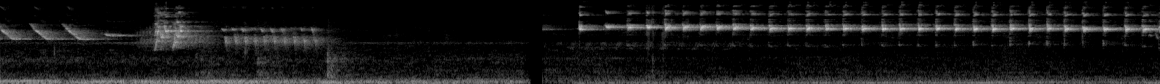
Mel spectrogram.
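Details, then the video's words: Yellow canary morning song: quick rising whistled slurs and a brief bright burst, a pause, then a long rapid high trill of evenly repeated pulses rolling for several seconds. "Burung Kenari Kuning di PAGI HARI"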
